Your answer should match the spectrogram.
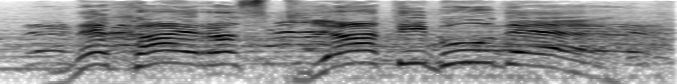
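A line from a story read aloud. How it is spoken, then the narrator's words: Crowd shouting. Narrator (Ukrainian): Усі закричали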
